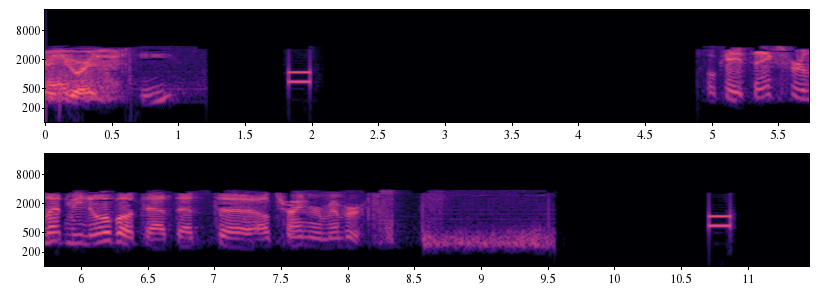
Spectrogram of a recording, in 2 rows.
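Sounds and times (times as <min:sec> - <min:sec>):
band-limited radio hiss: 0:00.0 - 0:00.7, 0:05.0 - 0:09.6
speech: 0:05.1 - 0:08.9.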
